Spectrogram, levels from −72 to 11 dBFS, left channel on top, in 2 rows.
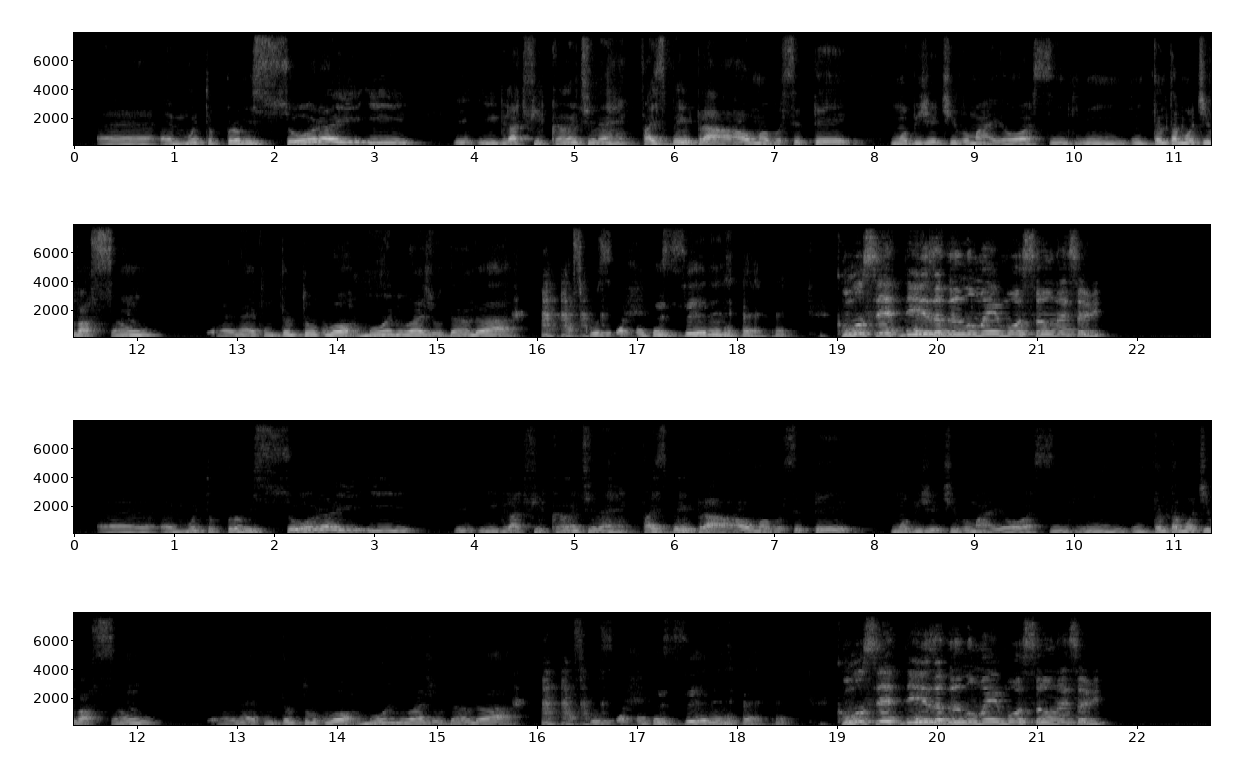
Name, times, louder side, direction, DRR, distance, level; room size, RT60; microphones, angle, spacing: voice 1, 0.2-3.5 3.8-7.9 8.2-12.2 12.8-15.8 16.3-18.5 19.6-20.1, left 6 dB, 70° left, 0.3 m, -27 dB
voice 2, 16.0-16.5 19.0-21.6, equal, 30° left, 0.7 m, -25 dB
3.3 x 2.1 x 4.0 m
head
